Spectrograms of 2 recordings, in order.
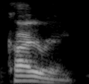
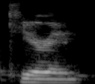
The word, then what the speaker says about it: Kyron: Well, it's Kyron, but a lot of people get it mispronounced, so it's with a K. It's Kyron. Some people like Tyron or Kieran, but it's Kyron.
